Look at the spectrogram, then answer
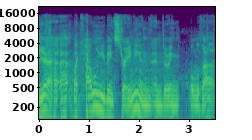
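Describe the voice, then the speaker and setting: Over noticeable background noise, a man at medium pitch speaks in an Australian accent with very wide pitch swings. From Australia, eastern Victoria. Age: 20s. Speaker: gaming streamer. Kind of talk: casual chat. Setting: live stream.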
